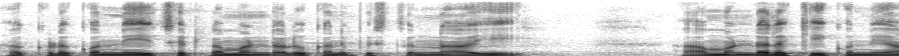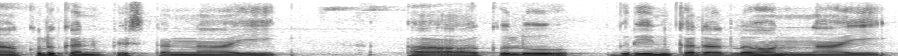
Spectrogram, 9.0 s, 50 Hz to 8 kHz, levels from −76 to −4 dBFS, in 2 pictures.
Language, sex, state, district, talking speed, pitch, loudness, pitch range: Telugu, male, Telangana, Mahabubabad, 105 wpm, 140 Hz, -18 LUFS, 130-140 Hz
